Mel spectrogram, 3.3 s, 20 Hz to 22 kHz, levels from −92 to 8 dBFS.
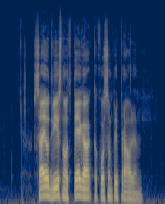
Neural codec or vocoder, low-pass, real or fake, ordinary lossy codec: none; 19.8 kHz; real; none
